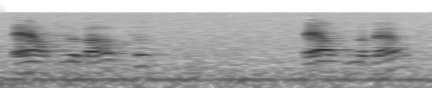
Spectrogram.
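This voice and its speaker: An actor playing a wily chief petty officer in a vintage radio comedy, spinning dubious tales with glib mock innocence. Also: male voice, sits high, quick pace. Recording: dull, noisy old radio recording.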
